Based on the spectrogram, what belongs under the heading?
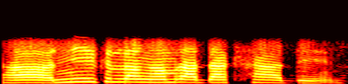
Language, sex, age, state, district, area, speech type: Maithili, female, 30-45, Bihar, Saharsa, rural, conversation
